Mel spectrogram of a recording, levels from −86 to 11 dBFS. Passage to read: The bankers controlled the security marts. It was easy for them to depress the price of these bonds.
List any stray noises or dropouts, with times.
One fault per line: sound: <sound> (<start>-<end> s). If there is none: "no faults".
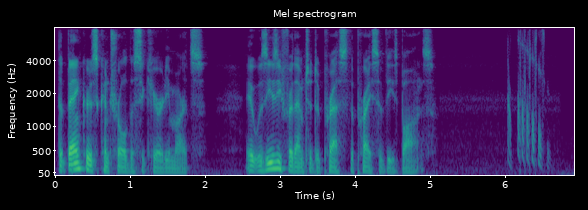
sound: chirp (6.0-6.6 s)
